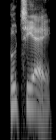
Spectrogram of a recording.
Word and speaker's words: Boutier: You, me, Danny Moses, with Celine Boutier. Yeah. Did I say that right, Danny? – Yeah.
